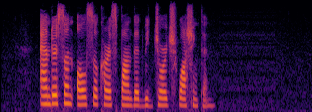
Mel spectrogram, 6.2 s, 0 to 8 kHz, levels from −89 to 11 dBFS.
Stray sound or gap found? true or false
false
